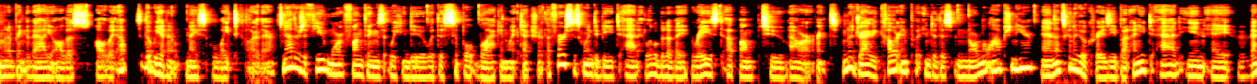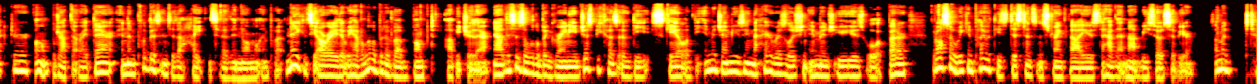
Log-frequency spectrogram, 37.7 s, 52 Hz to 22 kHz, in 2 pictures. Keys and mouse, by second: 4.1-15.5 middle drag, 15.5-37.7 shift+drag, 15.9 shift+a, 20.9-37.7 middle drag, 20.9-37.7 right drag.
